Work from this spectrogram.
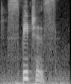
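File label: "speeches", US English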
